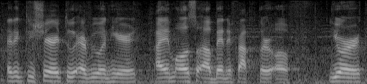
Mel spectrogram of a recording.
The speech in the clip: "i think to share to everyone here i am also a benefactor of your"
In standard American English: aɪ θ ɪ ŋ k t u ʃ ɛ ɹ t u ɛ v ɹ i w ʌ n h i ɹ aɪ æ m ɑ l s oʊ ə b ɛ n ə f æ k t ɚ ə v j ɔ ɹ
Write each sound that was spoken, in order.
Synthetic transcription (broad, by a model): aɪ t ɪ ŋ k t u ʃ ɛ ɹ t u ɛ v ɹ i w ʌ n h i ɹ aɪ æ m ɑ l s oʊ ə b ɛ n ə f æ k t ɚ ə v j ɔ ɹ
